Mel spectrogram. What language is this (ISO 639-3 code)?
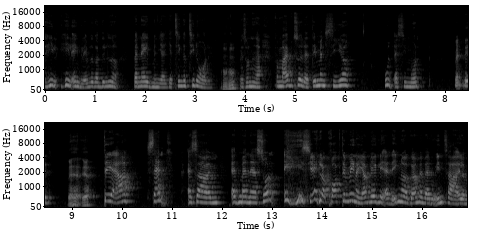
dan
